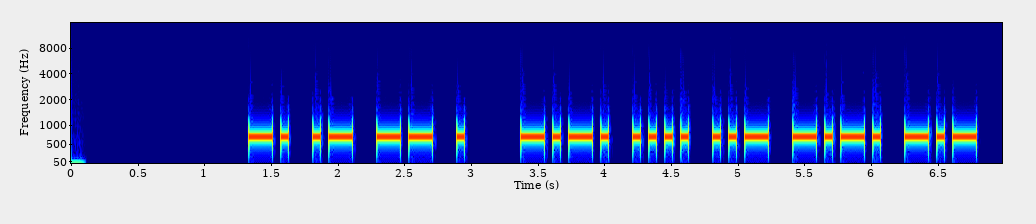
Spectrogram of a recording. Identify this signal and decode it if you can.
Morse code, heard as a keyed tone, about 20 wpm, 700 Hz. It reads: NAME CHUCK
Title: K1USN SST QSO Practice 20wpm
